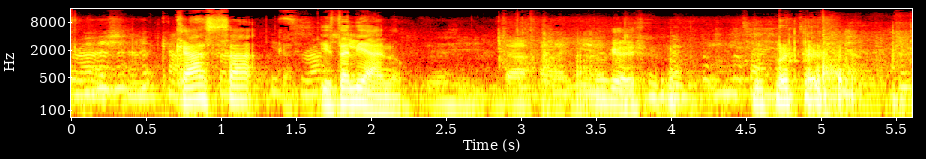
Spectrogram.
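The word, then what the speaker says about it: касса: Cassa italiano. Ok. Ma in russo cassa si dice, cioè si scrive cacca, qua si pronuncia cassa.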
